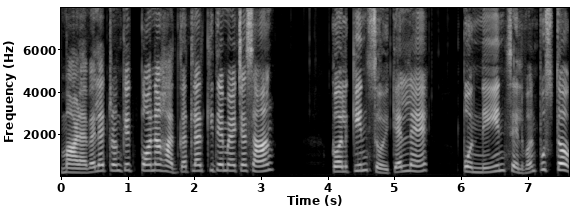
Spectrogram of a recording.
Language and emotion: Goan Konkani, surprised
